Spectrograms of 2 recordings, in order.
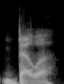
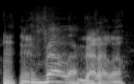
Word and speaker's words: Vela: I keep thinking you're saying Bella, but Vela, which is Be Pequeña.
